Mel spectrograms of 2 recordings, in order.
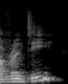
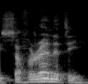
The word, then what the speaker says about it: sovereignty: before 70% of the world would say so sovereignty uh so sovereign or sovereignty and about 30% would say sovereignity right so primarily in the Netherlands but also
